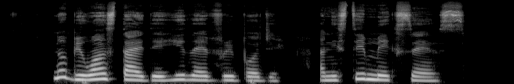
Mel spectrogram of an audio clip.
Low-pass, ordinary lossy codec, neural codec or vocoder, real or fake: none; none; none; real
